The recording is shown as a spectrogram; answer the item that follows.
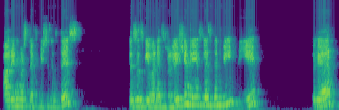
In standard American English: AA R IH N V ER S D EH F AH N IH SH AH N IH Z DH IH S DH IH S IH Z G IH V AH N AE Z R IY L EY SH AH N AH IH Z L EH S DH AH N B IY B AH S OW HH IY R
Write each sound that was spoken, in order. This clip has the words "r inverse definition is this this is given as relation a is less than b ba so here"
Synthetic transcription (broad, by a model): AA R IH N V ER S D EH F AH N IH SH AH N IH Z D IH S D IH S IH Z G IH V AH N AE Z R IY L EY SH AH N IH Z L EH S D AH N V IY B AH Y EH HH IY R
